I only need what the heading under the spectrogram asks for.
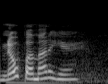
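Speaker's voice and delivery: put-on cat voice. Retelling how the cat pulled away: voicing the cat. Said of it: "he's like".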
